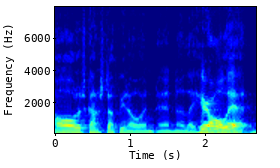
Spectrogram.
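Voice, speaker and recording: Words pour out of a man very fast. His pitch rises and falls normally. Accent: American. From United States. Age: 80s+. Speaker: retired engineer. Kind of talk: interview answer.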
